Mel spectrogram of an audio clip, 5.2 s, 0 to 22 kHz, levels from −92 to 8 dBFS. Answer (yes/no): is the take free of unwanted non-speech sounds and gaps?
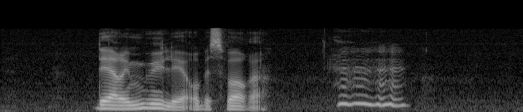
no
